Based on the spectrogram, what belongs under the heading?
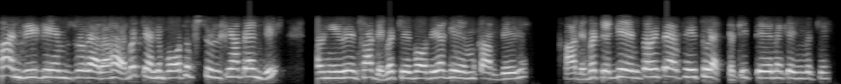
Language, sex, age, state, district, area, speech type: Punjabi, female, 60+, Punjab, Gurdaspur, urban, conversation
